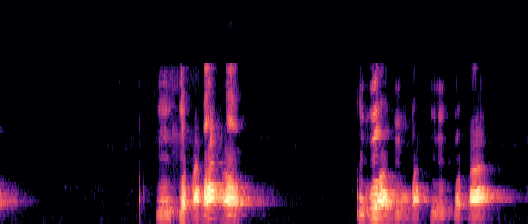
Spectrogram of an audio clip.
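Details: A parrot talking in a clear voice indoors, giving two short word-like phrases with rising and falling tone, separated by a quiet pause.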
